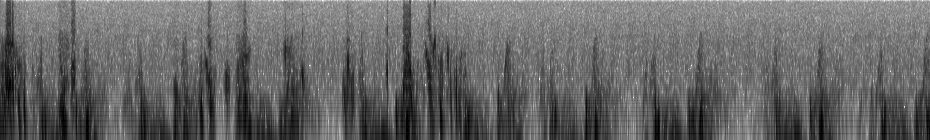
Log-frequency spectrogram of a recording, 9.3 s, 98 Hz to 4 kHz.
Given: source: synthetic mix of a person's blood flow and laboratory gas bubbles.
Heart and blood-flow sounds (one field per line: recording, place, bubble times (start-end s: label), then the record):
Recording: Doppler ultrasound of blood flow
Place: precordium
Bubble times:
0.00-0.29 s: bubbles
0.56-0.77 s: bubbles
1.73-1.79 s: bubbles
1.98-2.17 s: bubbles
2.23-2.30 s: bubbles
2.34-2.51 s: bubbles
2.82-3.06 s: bubbles
3.41-3.54 s: bubbles
3.84-3.87 s: bubbles
4.00-4.18 s: bubbles
4.24-4.65 s: bubbles
From the record:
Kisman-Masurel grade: 223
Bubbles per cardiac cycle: several, 3 to 8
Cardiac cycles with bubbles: 10 to 50%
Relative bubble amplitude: loud (0.450 to 0.775)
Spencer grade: 2 (many but less than half of the cardiac periods contain bubble signals, singularly or in groups)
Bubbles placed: anywhere in the cardiac cycle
